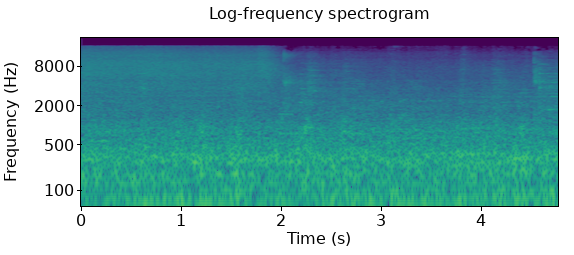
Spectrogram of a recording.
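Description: Darjeeling Himalayan Railway narrow-gauge train running past, a steady rumble with wheel clatter. A high hiss drops away about two seconds in, and a few sharp clicks come near the end.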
